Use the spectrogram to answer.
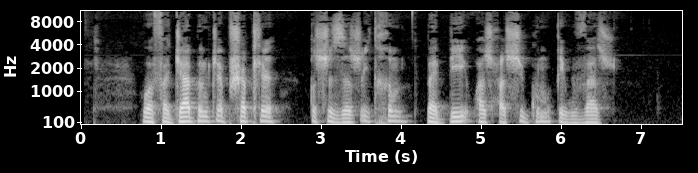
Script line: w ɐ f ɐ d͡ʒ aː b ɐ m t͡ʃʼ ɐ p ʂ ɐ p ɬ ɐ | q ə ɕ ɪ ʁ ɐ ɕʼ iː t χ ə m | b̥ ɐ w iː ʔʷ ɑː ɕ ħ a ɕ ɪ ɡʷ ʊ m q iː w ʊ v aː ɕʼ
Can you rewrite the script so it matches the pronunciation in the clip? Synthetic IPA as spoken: w ɐ f ɐ d͡ʒ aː b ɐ m t͡ʃʼ ɐ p ʂ ɐ p ɬ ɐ | q ə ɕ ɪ z ɐ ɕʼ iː t χ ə m | b̥ ɐ b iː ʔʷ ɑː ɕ ħ a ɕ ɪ ɡʷ ʊ m q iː w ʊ v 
